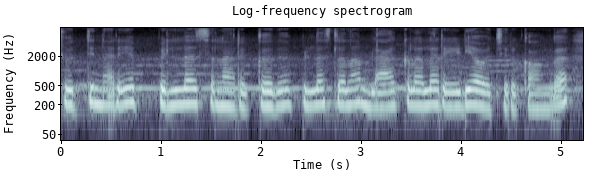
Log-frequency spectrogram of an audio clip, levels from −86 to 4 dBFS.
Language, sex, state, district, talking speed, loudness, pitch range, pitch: Tamil, female, Tamil Nadu, Kanyakumari, 115 wpm, -16 LUFS, 190-210 Hz, 200 Hz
